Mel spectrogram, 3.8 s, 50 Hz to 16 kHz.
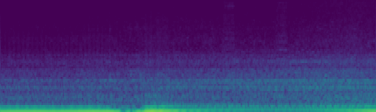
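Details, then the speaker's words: Copart hot rod with a Mopar aftermarket air intake, listed run and drive, likely sat a while: deep, throaty V8 burble that swells and settles through a quick blip, steady firing with no knocks or misses. Normal exhaust note. "wow wow that is something guess it's been sitting for a while"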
